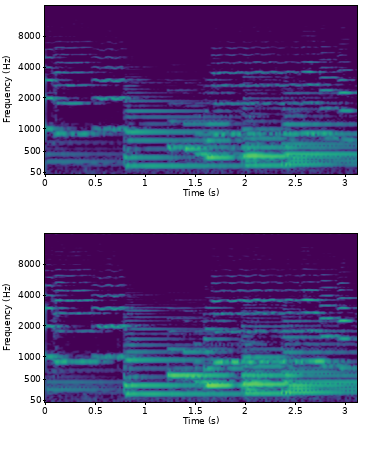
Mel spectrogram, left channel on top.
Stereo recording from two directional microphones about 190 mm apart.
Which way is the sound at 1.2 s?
15° right (ahead or behind).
